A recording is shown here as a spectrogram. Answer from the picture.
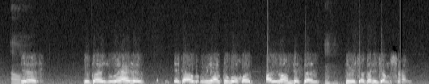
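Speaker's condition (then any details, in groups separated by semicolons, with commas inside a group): Cerebral palsy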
